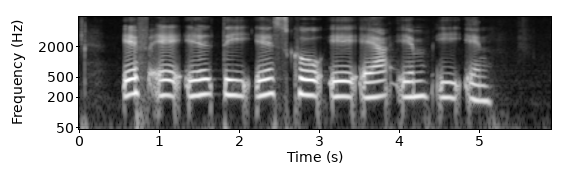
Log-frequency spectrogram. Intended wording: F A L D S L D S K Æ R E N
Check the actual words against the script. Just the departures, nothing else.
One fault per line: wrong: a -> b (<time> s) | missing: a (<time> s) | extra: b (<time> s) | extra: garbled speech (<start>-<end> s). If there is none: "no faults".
missing: L D S (2.6 s)
extra: M (4.0 s)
